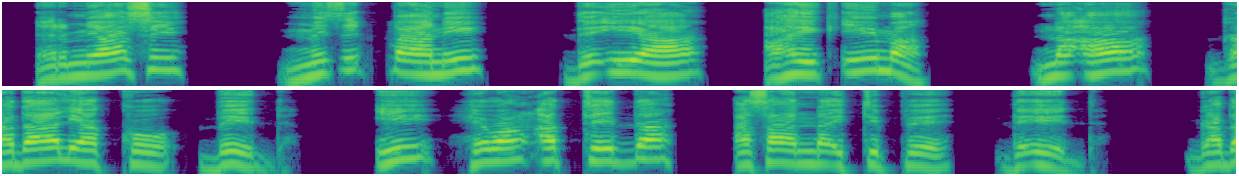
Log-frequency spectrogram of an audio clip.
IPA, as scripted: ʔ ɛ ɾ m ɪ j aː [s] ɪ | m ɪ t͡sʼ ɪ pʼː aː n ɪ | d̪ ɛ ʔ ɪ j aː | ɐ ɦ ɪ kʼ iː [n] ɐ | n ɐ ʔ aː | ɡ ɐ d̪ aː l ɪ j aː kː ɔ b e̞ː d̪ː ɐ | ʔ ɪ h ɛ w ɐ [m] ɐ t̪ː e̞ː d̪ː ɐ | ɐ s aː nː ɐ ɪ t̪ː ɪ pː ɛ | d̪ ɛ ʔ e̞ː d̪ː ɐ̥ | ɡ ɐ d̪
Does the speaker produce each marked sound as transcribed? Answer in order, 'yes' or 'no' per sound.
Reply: yes, no, no

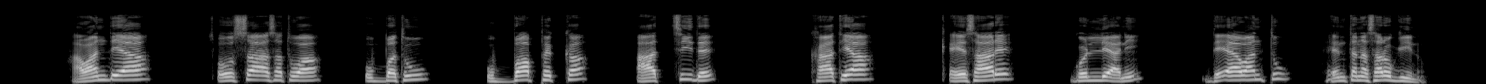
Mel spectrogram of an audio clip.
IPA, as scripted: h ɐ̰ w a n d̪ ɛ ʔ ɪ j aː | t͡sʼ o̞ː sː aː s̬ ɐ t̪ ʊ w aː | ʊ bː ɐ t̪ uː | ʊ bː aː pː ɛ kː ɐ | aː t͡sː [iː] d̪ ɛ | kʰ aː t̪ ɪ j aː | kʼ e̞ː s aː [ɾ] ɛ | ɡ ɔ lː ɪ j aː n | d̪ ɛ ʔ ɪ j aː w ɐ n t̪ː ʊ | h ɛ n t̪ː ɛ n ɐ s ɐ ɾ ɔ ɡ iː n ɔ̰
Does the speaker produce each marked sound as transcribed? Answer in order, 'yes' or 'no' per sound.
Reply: yes, yes

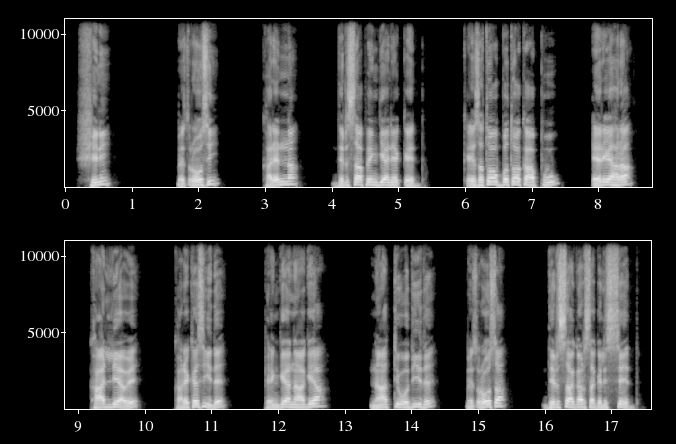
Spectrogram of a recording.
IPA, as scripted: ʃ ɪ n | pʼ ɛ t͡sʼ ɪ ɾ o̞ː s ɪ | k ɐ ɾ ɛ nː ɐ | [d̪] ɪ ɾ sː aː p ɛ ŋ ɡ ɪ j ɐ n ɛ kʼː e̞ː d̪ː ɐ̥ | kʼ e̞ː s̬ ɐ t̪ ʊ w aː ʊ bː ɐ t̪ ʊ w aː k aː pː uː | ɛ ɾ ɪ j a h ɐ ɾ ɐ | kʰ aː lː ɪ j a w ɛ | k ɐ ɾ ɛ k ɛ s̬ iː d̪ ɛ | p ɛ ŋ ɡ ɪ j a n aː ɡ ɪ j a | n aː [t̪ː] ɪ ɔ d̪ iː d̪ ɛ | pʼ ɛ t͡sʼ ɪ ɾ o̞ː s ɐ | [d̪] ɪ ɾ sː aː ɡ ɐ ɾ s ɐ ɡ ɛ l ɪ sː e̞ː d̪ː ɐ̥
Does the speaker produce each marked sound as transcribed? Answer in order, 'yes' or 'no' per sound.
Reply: yes, yes, yes

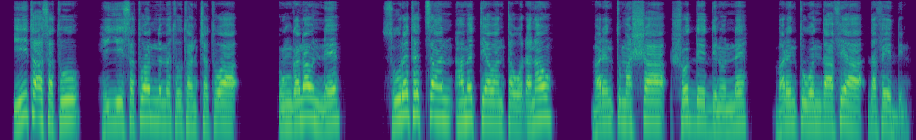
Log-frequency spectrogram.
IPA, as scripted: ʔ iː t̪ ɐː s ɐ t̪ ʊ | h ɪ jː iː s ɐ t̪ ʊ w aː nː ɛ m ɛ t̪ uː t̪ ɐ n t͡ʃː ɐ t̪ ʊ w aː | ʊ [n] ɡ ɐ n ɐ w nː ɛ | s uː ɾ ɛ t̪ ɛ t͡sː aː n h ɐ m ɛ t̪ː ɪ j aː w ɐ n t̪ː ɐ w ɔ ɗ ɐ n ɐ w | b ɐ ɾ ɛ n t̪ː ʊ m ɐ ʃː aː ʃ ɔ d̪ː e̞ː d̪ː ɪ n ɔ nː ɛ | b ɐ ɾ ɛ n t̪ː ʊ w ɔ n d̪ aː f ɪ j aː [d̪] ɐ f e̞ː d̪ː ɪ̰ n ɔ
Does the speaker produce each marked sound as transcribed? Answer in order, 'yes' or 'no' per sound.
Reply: no, yes

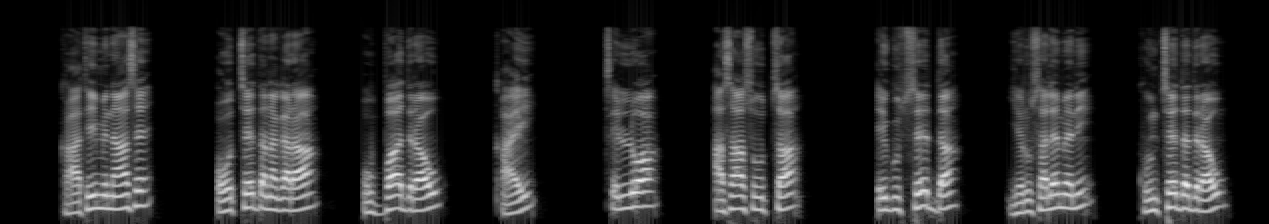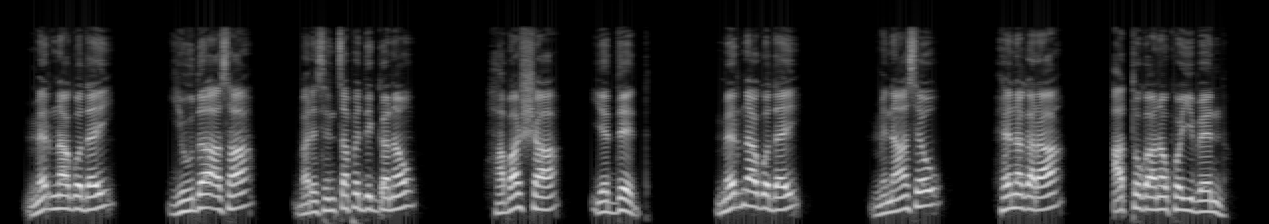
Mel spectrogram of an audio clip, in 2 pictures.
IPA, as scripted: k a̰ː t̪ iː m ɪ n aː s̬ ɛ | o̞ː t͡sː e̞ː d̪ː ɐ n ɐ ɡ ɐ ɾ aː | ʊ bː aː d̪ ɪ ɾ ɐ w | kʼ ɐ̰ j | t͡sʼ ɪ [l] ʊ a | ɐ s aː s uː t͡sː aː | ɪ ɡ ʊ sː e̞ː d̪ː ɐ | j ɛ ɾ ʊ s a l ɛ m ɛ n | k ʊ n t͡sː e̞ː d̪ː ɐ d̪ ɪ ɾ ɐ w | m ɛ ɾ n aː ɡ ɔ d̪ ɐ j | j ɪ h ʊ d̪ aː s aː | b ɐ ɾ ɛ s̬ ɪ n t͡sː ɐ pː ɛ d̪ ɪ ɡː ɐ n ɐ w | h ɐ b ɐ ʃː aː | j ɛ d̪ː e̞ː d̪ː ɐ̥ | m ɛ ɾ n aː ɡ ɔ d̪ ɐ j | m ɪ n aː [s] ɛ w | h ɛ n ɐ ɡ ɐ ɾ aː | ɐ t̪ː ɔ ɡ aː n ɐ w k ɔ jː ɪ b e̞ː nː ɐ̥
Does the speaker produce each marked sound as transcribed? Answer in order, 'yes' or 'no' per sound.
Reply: no, yes

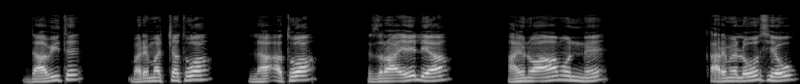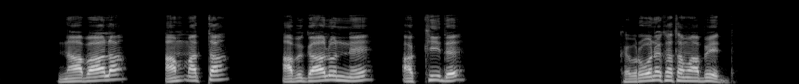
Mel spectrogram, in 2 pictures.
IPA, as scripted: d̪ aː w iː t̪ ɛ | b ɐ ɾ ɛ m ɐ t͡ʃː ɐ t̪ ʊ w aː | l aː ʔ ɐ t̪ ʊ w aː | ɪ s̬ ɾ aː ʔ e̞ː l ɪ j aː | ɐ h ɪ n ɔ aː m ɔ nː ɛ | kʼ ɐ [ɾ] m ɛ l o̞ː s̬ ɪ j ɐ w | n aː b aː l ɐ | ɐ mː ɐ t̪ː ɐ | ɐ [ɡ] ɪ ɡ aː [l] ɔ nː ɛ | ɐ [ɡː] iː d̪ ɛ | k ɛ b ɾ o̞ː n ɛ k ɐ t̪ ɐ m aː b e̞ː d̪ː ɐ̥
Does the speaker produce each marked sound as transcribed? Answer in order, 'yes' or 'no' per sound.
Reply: yes, no, yes, no

